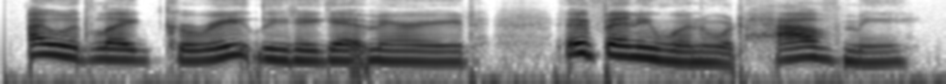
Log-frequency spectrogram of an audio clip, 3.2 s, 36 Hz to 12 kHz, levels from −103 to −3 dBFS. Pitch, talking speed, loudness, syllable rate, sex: 205 Hz, 245 wpm, -20 LUFS, 6.3 syllables/s, female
